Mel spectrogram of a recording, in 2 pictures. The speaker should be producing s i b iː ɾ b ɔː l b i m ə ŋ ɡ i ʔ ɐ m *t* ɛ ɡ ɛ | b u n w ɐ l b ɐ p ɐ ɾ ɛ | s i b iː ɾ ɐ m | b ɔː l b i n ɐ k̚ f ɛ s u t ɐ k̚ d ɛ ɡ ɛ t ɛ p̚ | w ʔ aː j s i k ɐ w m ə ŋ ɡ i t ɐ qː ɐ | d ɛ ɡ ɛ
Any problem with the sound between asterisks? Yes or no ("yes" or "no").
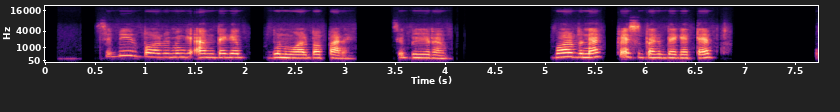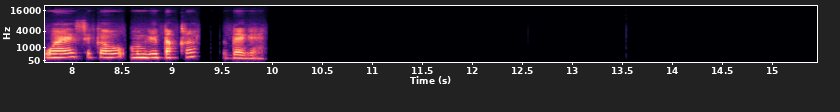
yes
